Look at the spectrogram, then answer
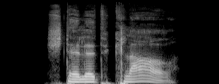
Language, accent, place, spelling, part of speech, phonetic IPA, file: German, Germany, Berlin, stellet klar, verb, [ˌʃtɛlət ˈklaːɐ̯], De-stellet klar.ogg
- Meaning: second-person plural subjunctive I of klarstellen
